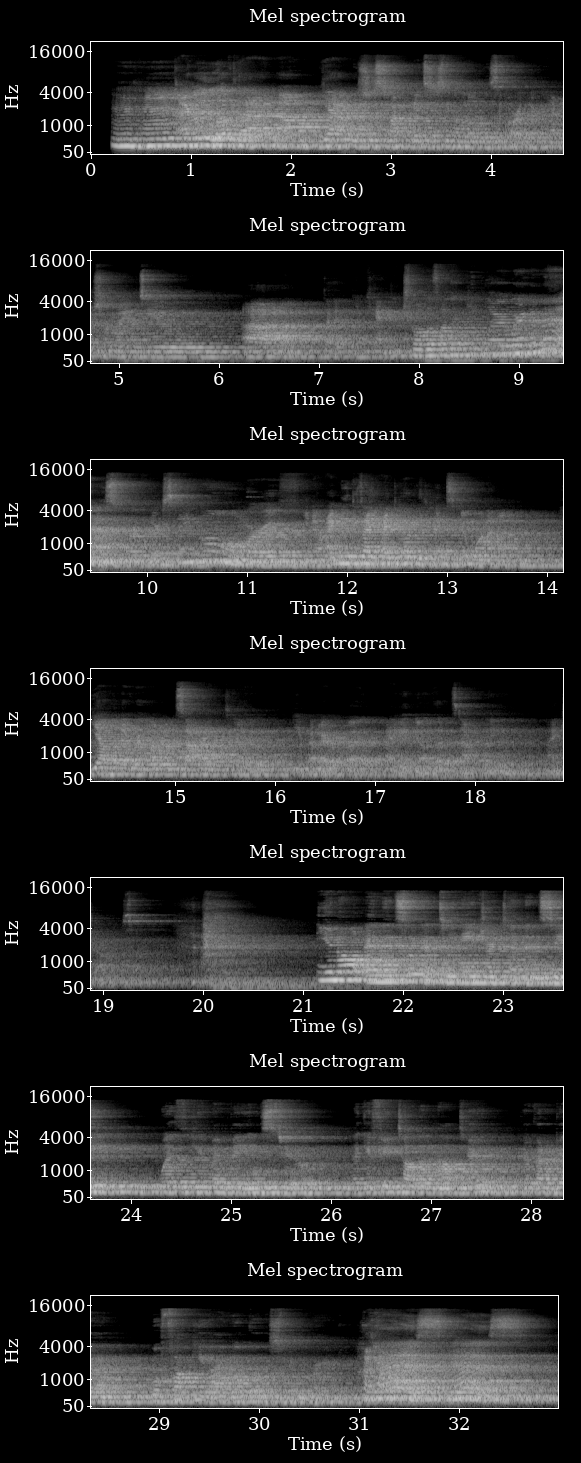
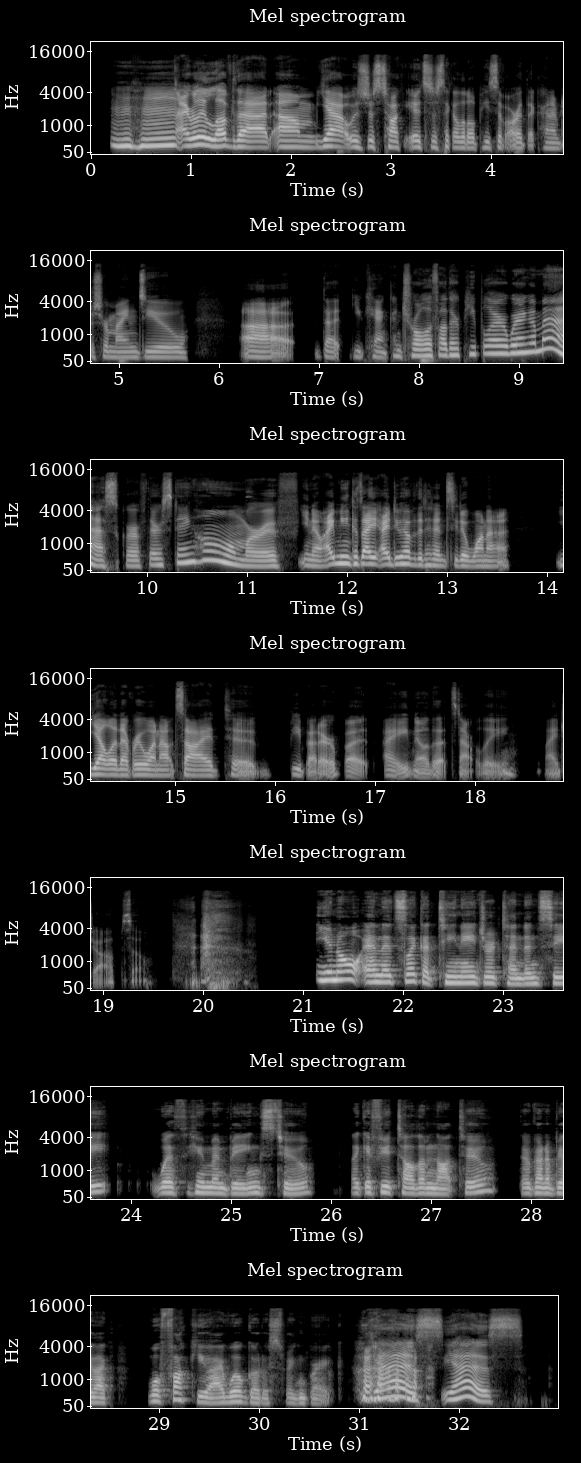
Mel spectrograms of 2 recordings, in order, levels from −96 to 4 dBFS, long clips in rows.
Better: second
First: off-mic speech; far // room echo; strong; dies away in 3 s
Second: none

